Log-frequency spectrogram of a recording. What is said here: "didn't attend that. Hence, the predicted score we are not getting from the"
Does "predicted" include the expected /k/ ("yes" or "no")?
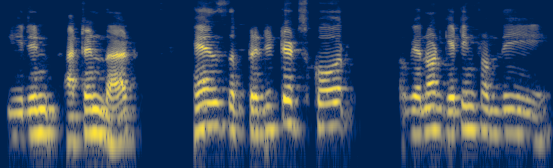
no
